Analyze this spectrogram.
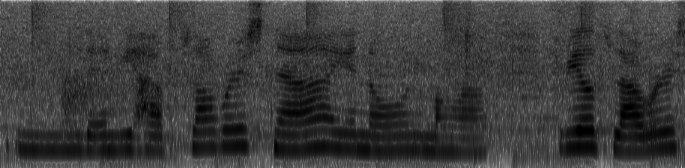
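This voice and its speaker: A woman at a very slow pace, fairly even in intonation, over clear music in the background. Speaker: vlogger. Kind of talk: casual vlog chat.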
